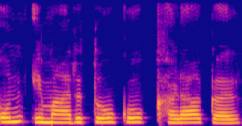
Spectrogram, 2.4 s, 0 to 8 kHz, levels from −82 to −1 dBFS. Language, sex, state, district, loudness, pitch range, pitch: Hindi, female, Uttarakhand, Uttarkashi, -12 LUFS, 245-265 Hz, 260 Hz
